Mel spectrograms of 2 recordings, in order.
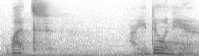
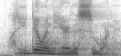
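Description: First: Hushed whisper. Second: Said in the usual way. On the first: Acted. God asks Elijah by name in the cave, hushed whisper. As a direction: drop to a near-whisper, pause after "What". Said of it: "He's beginning to whisper your name". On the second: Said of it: "ask the very thing that he asked Elijah".

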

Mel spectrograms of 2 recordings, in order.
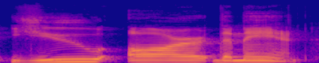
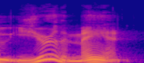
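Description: First: Slow and grave, stress on You; solemn accusation. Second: Light, quick "You're the man," as praise; casual compliment. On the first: Prophet Nathan accusing King David, slow and grave. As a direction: say "You are the man." slowly, leaning hard on You. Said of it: "Now, usually if somebody told you". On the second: Friend praising you, casual and upbeat. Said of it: "usually if somebody told you". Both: Shown as a demonstration.

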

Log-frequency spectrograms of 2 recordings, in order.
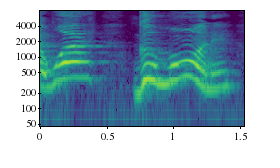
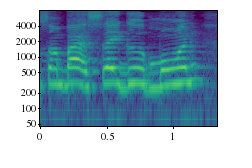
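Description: First: A loud, snappy What then a grudging good morning; grumpy greeting. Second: Said in the usual way. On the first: Retold or imitated. Drinker snapping back at a friendly hello, irritable. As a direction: bark the greeting back like you're hungover and annoyed. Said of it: "you didn't say it right". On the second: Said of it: "'Cause see how you say good morning".

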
